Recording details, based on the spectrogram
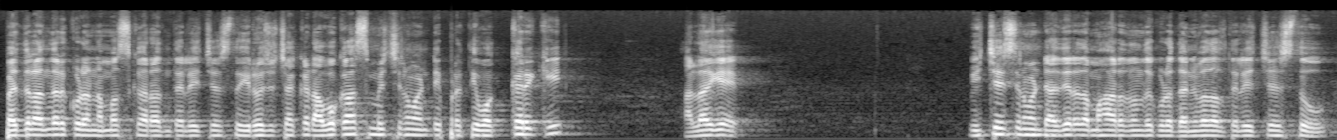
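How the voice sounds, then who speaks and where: A man with a Telugu accent welcomes the crowd at an awards night, polite and formal. His voice sits somewhat high and the words tumble out quickly between greetings. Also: level tone, darkish tone. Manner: formal, courteous, rapid speech. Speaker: mimicry artist. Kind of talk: stage introduction. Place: awards function stage.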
